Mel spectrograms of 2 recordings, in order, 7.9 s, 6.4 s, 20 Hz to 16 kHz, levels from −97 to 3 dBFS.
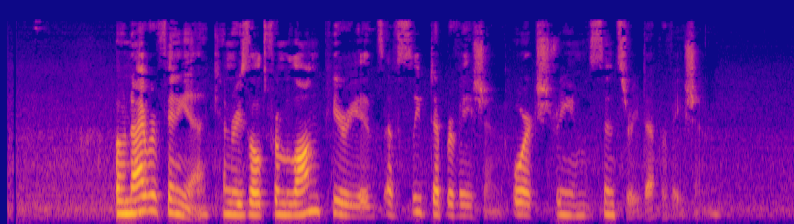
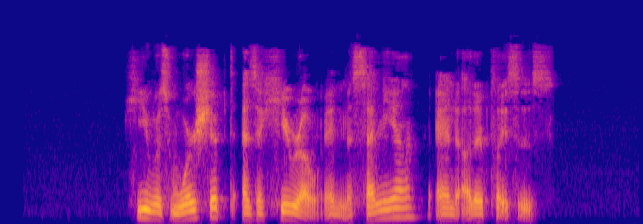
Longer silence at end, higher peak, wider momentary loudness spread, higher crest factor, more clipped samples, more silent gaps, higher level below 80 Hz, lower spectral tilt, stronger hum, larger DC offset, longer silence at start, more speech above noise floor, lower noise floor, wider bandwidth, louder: second, 0.75 s vs 0.95 s; first, -2 dBFS vs -8 dBFS; first, 20 LU vs 10 LU; first, 22 dB vs 16 dB; neither; neither; about the same, -72 dBFS vs -76 dBFS; about the same, -5.5 dB/octave vs -5 dB/octave; neither; neither; second, 1.15 s vs 1.3 s; second, 32 dB vs 56 dB; second, -55 dBFS vs -80 dBFS; first, 11.5 kHz vs 7.8 kHz; about the same, -23 LUFS vs -24 LUFS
